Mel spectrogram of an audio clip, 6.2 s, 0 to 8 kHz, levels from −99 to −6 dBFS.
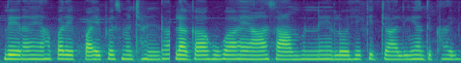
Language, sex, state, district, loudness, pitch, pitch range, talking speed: Hindi, female, Chhattisgarh, Balrampur, -26 LUFS, 195 Hz, 190-200 Hz, 195 wpm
